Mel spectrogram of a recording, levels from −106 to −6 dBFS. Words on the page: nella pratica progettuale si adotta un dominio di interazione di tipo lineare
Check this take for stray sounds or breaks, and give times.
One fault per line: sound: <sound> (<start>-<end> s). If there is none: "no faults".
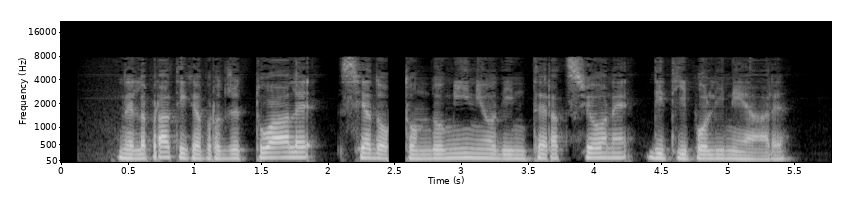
sound: dropout (2.4-2.6 s)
